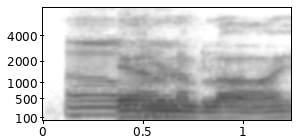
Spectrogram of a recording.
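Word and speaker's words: Béal na Bláth: I'm going to mess up the pronunciation. Belnabla. Belnabla, yeah.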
